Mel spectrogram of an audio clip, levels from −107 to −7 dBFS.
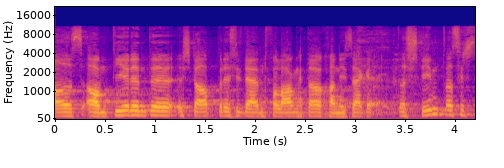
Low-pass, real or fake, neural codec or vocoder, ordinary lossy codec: none; real; none; none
